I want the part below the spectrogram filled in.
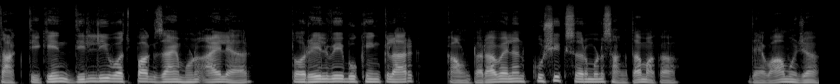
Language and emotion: Goan Konkani, sad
